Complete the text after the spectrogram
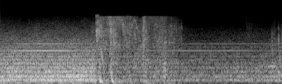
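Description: A web line zips with a short whoosh.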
